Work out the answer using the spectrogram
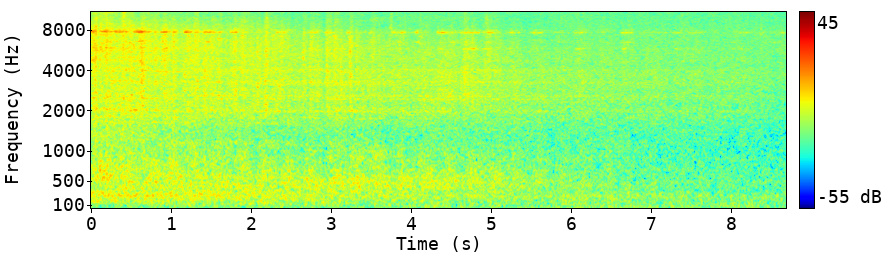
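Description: Freight train cars rolling past, wheels clicking over the rail joints, the rumble slowly fading as the train moves off.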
